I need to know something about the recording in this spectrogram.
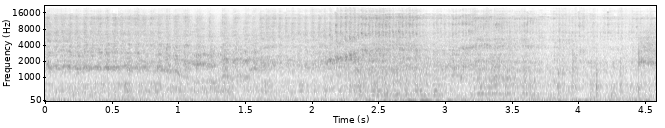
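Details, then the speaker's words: Redcat Everest 10 RC crawler after a gearbox upgrade to all-steel gears, a steel spur gear and an aluminum gearbox: an even, high electric whir with a light, steady gear whine and no clicks, knocks or grinding, running much smoother than before. "we're the gearbox sounds a lot better now so much smoother Wow"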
